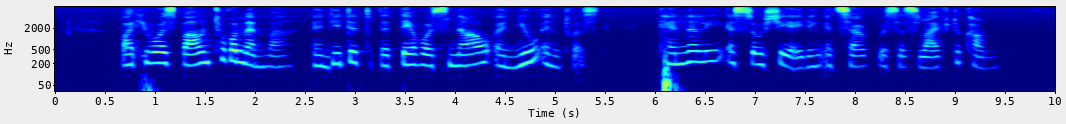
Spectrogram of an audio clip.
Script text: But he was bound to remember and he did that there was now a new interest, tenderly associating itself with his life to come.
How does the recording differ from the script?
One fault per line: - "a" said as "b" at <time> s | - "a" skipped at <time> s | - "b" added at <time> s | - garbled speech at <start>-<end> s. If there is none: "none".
none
